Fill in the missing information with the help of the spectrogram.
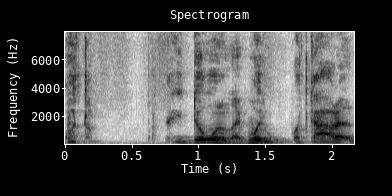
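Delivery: mock yelling. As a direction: act out an angry father's outburst, half-voiced. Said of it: "he's, like, yelling at her".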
